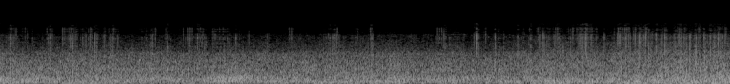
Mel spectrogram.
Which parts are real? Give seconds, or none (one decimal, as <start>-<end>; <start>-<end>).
0.0-7.3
